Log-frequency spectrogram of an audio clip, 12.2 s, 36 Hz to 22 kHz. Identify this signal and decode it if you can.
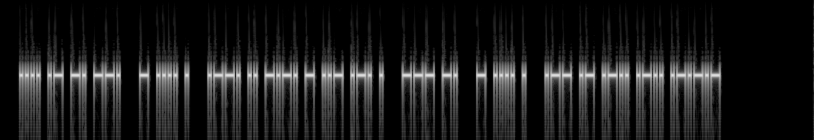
Morse code, heard as a keyed tone, about 28 wpm, 700 Hz. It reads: HANG THE PICTURE ON THE WALL.
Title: Sentences from Top 1600 Words 28wpm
